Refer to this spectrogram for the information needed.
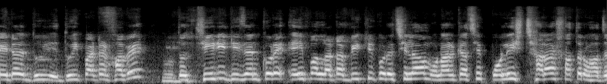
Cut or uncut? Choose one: uncut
